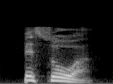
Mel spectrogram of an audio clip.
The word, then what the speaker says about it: Pessoa: A double S between vowels is like the English S of hiss. – Agressivo. – Congresso. – Depressa. – Impossível. – Interessante. – Passado. – Pessoa.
